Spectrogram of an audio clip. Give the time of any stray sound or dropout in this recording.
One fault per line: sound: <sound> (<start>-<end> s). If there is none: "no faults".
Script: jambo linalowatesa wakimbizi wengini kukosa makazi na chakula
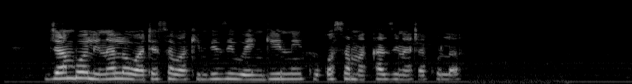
no faults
